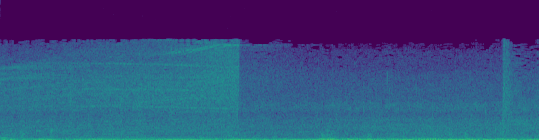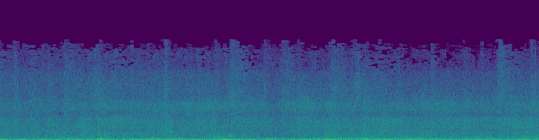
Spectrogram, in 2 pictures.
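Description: Nissan X-Trail driving along a rough gravel track through shallow puddles: a steady low rumble of engine and tyres.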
